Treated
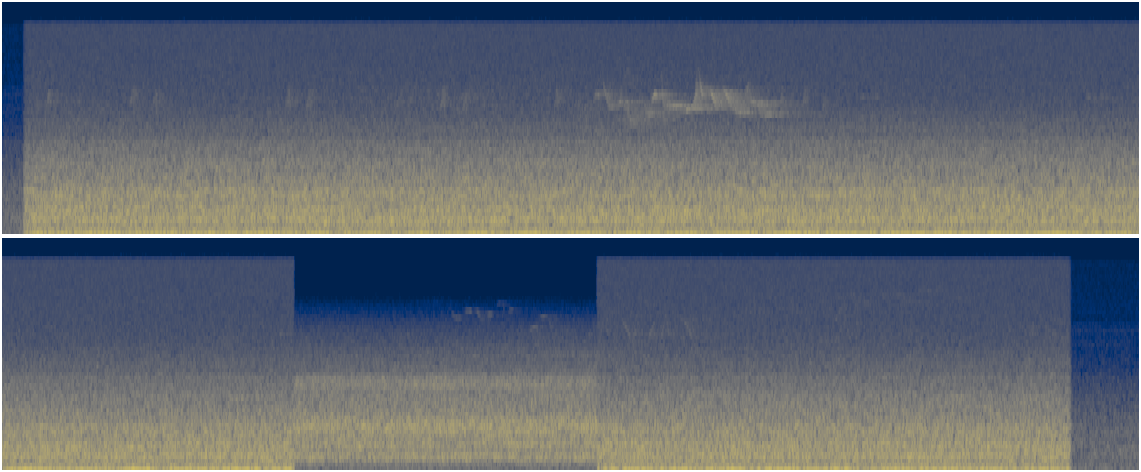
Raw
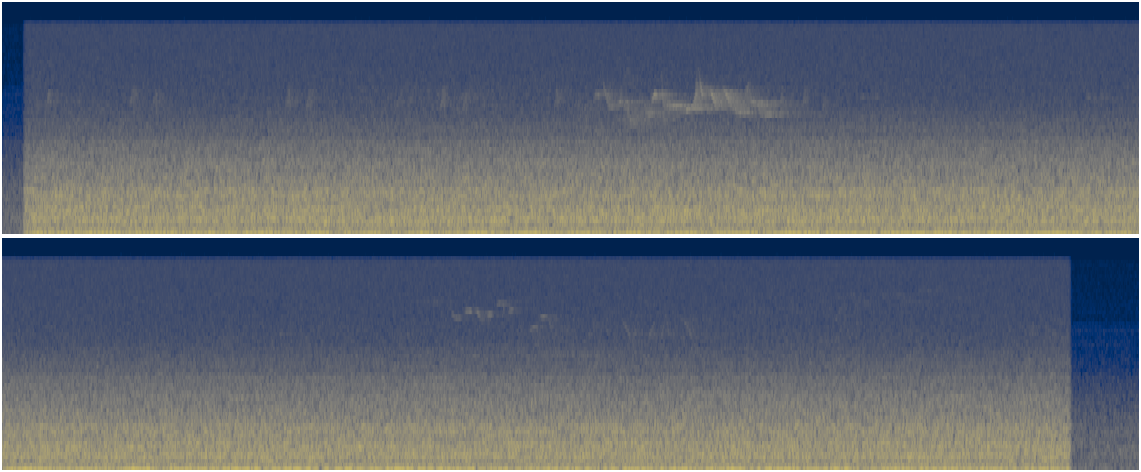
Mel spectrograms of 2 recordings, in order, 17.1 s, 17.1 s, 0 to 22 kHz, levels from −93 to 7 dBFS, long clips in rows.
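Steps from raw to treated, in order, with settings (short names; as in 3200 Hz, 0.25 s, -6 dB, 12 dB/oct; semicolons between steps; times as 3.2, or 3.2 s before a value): 10.71–12.99 speaker cabinet 240–3900 Hz, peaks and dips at 360 Hz -8 dB, 840 Hz +6 dB, 1700 Hz +9 dB; gain +1.5 dB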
